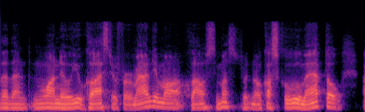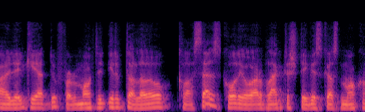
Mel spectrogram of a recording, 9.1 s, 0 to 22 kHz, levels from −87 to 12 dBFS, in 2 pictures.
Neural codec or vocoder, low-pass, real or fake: codec, 16 kHz in and 24 kHz out, 0.4 kbps, LongCat-Audio-Codec, fine tuned four codebook decoder; 10.8 kHz; fake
